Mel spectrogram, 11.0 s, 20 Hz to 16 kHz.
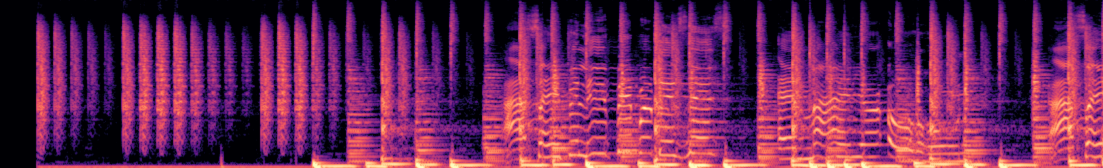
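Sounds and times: shaker rhythmic strokes: 0.4s - 11.0s.

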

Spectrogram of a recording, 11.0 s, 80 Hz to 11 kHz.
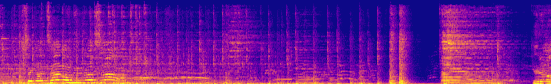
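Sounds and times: drum kit beat: 0.0s - 10.6s
electric bass: 0.0s - 11.0s
guitar: 0.0s - 11.0s
button accordion: 8.8s - 11.0s.

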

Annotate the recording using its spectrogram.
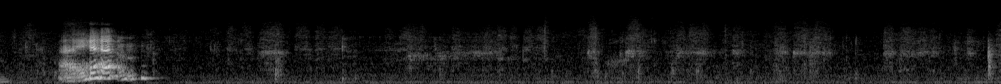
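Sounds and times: marker writing on paper: 1.5s - 10.0s.

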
